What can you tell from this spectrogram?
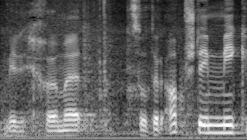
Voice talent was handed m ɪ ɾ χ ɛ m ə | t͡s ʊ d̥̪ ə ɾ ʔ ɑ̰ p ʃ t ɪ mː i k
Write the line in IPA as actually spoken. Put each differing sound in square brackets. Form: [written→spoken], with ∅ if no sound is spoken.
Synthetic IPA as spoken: m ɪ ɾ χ [ɛ→œ] m ə | t͡s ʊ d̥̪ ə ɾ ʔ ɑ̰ p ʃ t ɪ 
